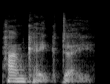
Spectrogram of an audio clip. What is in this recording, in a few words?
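"pancake day", British English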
